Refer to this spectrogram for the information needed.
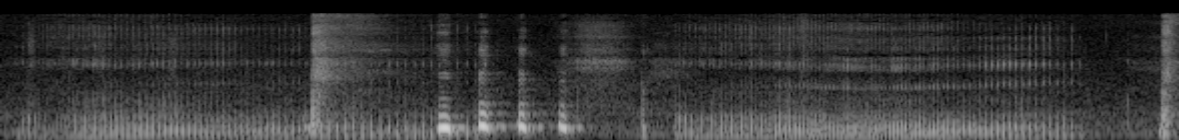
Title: Dog Snores While Awake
